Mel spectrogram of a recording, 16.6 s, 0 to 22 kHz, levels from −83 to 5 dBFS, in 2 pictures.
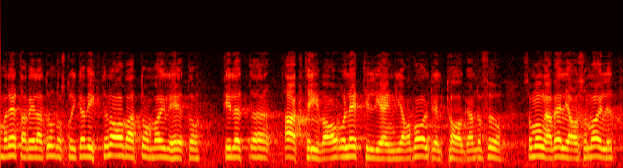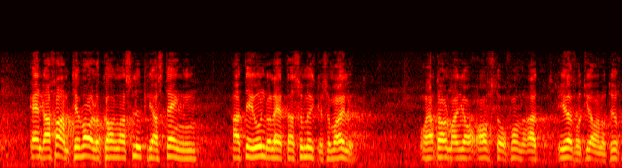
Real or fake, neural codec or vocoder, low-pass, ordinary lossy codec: fake; codec, 16 kHz, 16 kbps, FunCodec, trained on Chinese and English, 50 frames a second; 7.2 kHz; none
